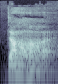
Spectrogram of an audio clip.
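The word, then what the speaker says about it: 大: starting with number 13 we're going to learn da and she'll meaning big and small so as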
